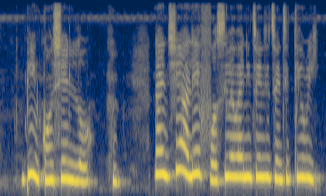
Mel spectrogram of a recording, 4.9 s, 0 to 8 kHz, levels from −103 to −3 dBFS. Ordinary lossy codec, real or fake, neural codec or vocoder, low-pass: none; real; none; 7.2 kHz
